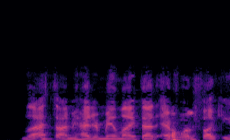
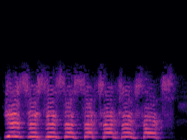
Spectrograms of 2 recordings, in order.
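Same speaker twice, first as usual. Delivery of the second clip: excited squeal; 5 dB louder than usual. Acted. Excited chant of yes.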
